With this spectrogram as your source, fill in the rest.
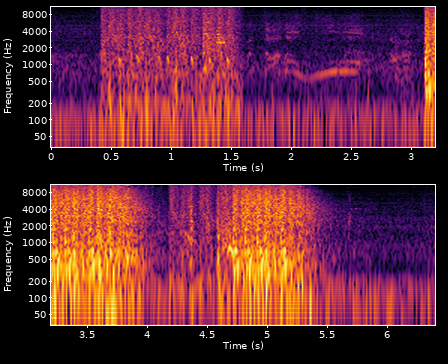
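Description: Rapid bursts of gunfire ring out loudly.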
